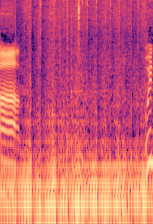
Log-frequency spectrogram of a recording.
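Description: A car engine drones steadily and then gives a quick upward blip at the end as the driver rev-matches a downshift, heard close and under continuous talking.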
